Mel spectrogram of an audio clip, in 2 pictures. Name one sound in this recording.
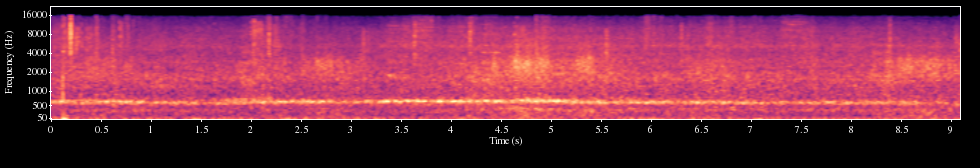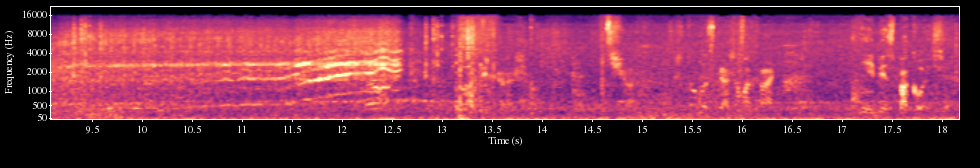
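Footsteps crunch over stone and wooden planks.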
